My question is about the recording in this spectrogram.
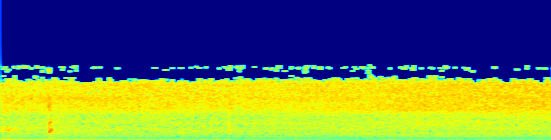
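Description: Steady hiss of water falling through a running cooling tower's fill.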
